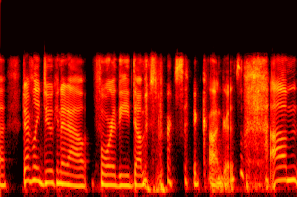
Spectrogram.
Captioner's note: laugh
